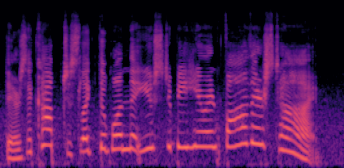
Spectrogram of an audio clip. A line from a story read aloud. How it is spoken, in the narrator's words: exclaimed Felix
